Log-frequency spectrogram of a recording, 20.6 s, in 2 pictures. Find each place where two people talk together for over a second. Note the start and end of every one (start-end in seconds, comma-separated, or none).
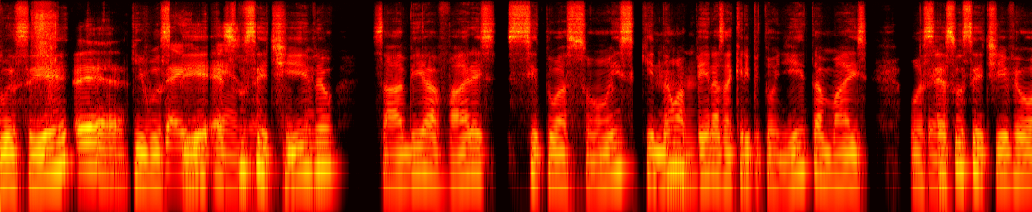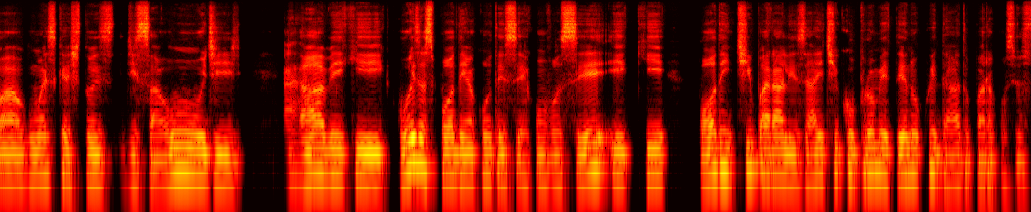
1.3-3.3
